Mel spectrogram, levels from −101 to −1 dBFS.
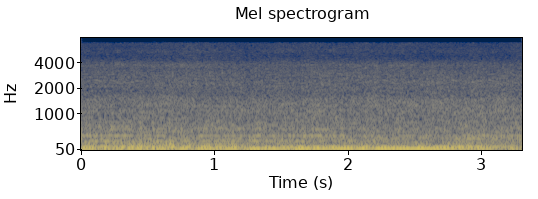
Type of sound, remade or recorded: remade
